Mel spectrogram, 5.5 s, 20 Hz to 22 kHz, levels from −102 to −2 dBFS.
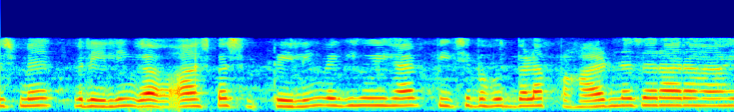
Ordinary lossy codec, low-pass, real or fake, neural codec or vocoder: AAC, 32 kbps; 5.4 kHz; real; none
